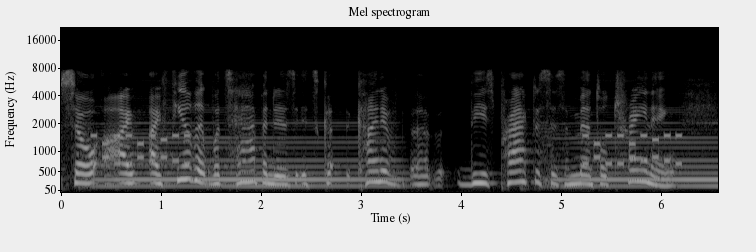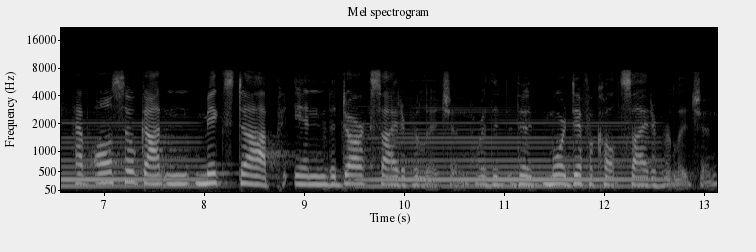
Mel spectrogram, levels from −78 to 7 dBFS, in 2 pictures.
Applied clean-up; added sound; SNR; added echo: none; Bowed string instrument + Telephone; 6 dB; none.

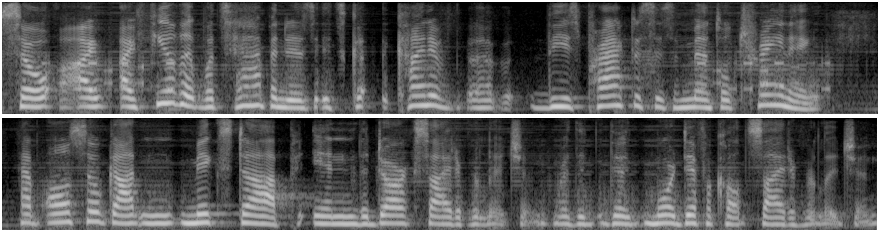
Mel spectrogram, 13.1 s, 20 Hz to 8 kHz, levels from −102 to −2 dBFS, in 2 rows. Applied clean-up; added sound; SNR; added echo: neural separator model SepFormer DNS4.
